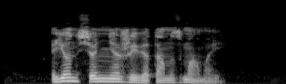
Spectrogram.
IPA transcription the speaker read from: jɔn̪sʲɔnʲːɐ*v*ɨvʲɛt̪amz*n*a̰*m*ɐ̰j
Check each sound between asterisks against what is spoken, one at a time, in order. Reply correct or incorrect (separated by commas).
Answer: incorrect, incorrect, correct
